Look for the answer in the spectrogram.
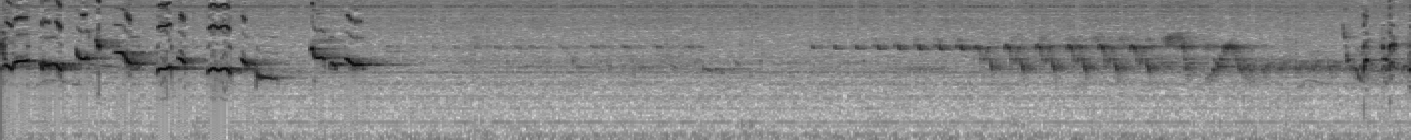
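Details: Eurasian blackcap song, used as a hunting lure: a burst of fast, high, scratchy warbled notes for two seconds, a quiet pause, then a rising, clearer run of fluty repeated notes building toward the end. Steady faint background hiss.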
